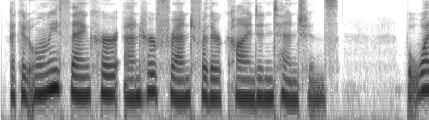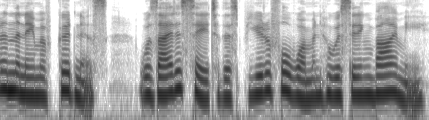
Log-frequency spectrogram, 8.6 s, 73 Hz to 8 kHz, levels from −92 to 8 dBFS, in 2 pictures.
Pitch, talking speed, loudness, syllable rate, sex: 195 Hz, 225 wpm, -16 LUFS, 5.4 syllables/s, female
